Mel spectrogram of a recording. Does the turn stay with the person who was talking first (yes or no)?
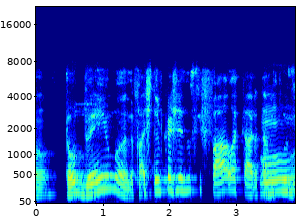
yes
